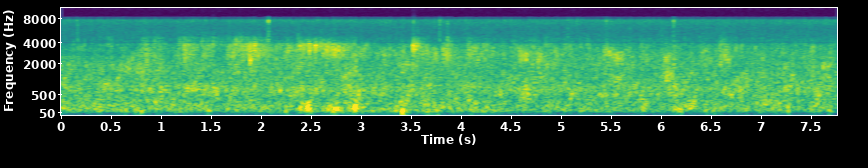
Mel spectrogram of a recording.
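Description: A fast stream rushes and churns through bushes.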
